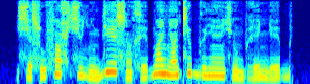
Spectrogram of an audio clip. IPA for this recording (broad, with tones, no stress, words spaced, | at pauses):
çɛ˩ɬu˩˧ fã˥ħçɨ˧ʎũ˩ bʲeː˥ɬɐ̃˩xe˩˧ bã˥ʎã˧˥cɨ˥ bɨ˧jẽː˧ çũ˩bɦe˩˧ɲe˩˧b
